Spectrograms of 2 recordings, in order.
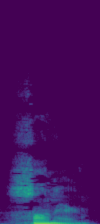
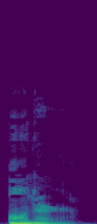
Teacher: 可千万别读成 honor 啊， h 不发音 · Shown in: second take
